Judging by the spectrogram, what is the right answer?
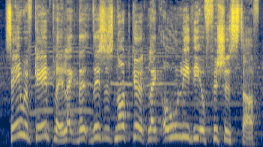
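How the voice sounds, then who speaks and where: A woman's voice: fairly high pitch, fairly quick, faint music behind. A woman doing casual livestream commentary as a game streamer, emphatic and opinionated, speaking informally with slang.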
